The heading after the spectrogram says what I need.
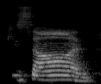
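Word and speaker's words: किसान: For first one, since it is a symbol of E, I'm not giving any stress to the consonant Ka. And Sa is having the symbol of A. So fully giving stress to the consonant Sa. So how we pronounce it as Kisan.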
